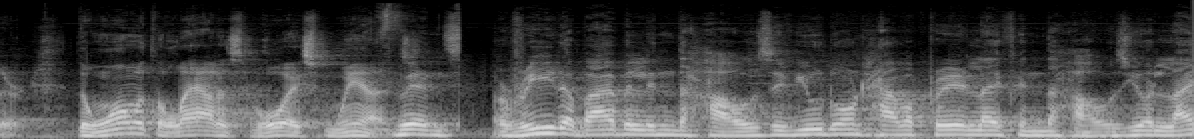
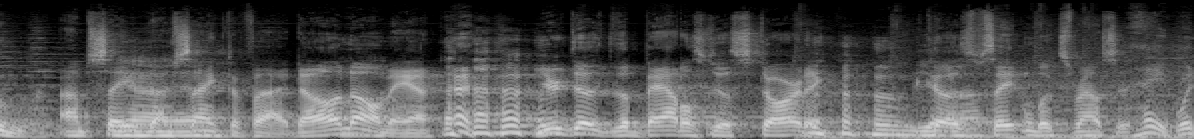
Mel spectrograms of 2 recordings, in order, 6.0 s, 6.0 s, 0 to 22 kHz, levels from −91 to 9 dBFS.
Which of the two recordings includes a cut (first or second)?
first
